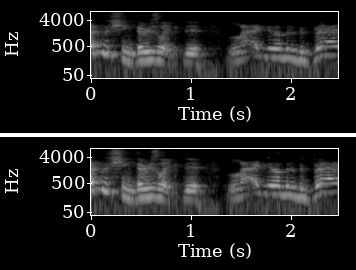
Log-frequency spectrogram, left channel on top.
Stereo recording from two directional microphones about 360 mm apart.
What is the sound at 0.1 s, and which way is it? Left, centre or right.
Speech, centre.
